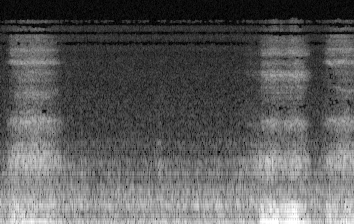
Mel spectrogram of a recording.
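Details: Real-time recording of a person asleep: quiet breathing, then two low rattling snores on inhalation near the end against faint room hiss; snoring.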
